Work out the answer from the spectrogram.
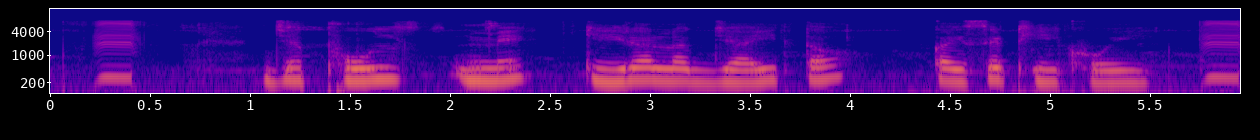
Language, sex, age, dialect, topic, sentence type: Bhojpuri, female, 25-30, Northern, agriculture, question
